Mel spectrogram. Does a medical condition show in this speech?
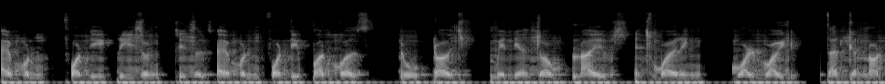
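Yes: laryngectomy for vocal cord cancer, stage 4 vocal cord cancer; speaks with electrolarynx; tracheostomy.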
